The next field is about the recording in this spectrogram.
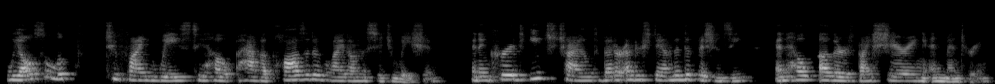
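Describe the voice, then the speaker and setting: A woman's voice: fairly low pitch, fairly quick, few pauses. Composed American mother, distant lo-fi sound. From United States. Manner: steady, composed reading. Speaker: parent of two patients. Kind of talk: read prepared statement.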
